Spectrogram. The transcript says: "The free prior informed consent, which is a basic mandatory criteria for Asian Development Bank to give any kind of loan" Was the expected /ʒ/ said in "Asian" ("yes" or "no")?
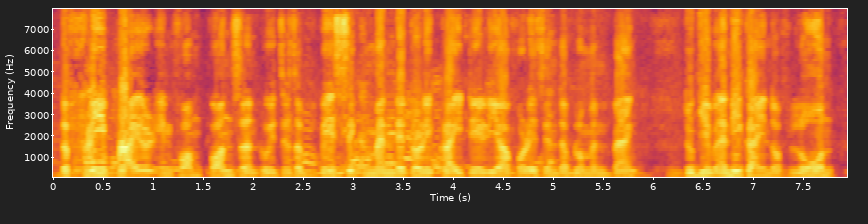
no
